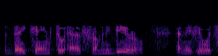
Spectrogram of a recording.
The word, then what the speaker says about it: Nibiru: however you pronounce it i pronounce it nibiru nibiru another way of asking the sumerians how they pronounce this but but i would say nibiru nibiru this goes around every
